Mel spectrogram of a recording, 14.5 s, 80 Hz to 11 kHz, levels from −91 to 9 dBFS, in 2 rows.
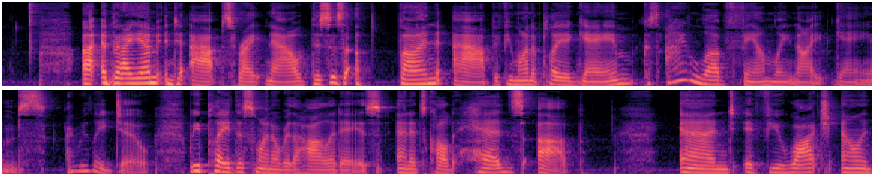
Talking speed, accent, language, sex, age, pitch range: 190 wpm, American, English, female, 50-69, 130-155 Hz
